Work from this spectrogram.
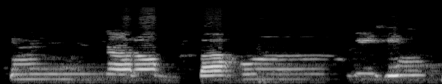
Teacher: ম সাউন্ডটার মধ্যে একটু দেরি করতে হবে, একটু গুন্না করতে হবে। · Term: ইকফা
